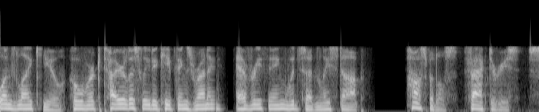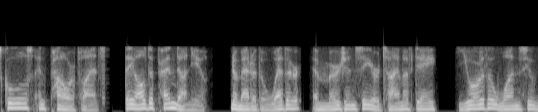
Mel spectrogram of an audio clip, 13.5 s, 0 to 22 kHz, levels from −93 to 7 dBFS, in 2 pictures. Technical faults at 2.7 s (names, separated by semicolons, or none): packet loss with pitch repetition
